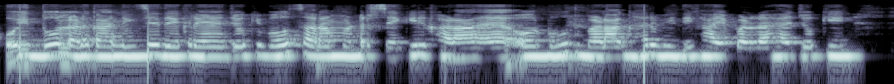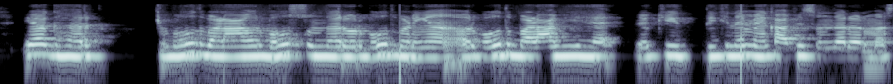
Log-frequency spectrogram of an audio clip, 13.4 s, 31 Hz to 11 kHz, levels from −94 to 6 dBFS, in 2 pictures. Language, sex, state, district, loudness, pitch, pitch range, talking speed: Hindi, female, Bihar, Jahanabad, -13 LUFS, 215 Hz, 205-225 Hz, 225 wpm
